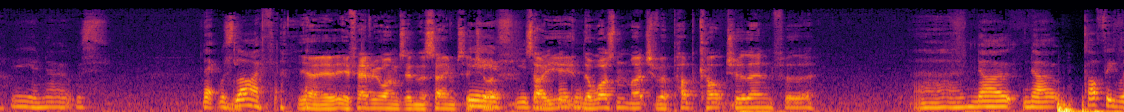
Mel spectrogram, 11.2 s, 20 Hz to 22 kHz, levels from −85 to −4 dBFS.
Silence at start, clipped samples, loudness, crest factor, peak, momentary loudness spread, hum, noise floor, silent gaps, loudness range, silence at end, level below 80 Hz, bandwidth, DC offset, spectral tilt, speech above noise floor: 0 s; under 0.1%; -22 LUFS; 18 dB; -4 dBFS; 12 LU; none; -42 dBFS; none; 5 LU; 0 s; -32 dBFS; 16.5 kHz; under 0.1%; -5 dB/octave; 21 dB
